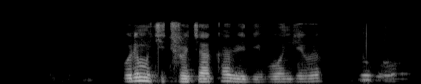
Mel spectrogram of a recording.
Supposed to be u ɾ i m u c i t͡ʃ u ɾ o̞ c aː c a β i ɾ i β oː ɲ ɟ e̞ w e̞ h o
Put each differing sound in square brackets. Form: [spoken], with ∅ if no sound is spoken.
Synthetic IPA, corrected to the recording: u ɾ i m u c i t͡ʃ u ɾ o̞ c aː [k] a β i ɾ i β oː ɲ ɟ e̞ w e̞ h o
